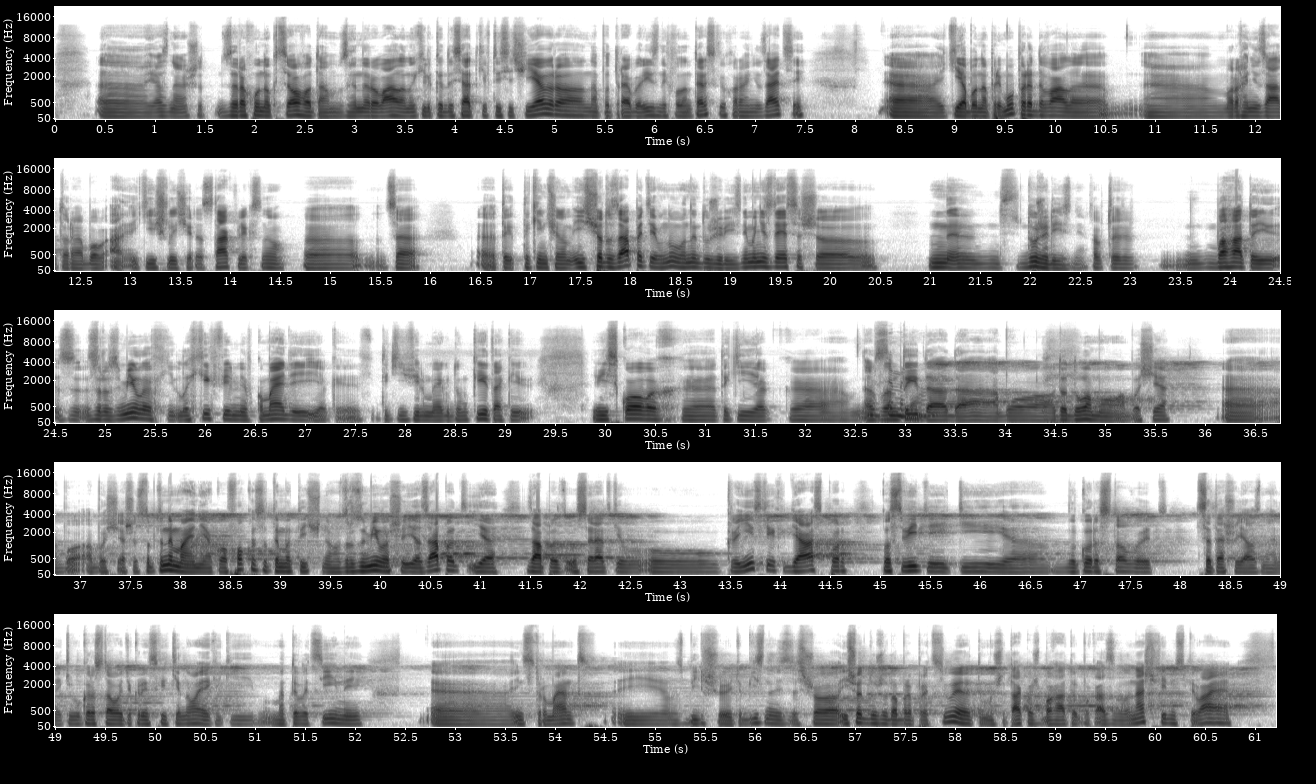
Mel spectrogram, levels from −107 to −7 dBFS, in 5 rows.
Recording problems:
echo of what is said; strong; from 33 s on; 100 ms later, 10 dB below the speech

